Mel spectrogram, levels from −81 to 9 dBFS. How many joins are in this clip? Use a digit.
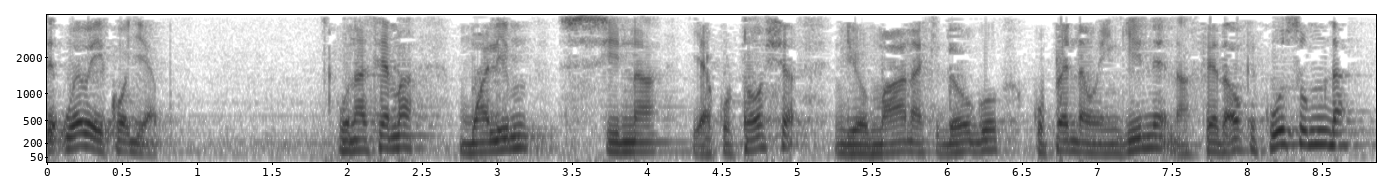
0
